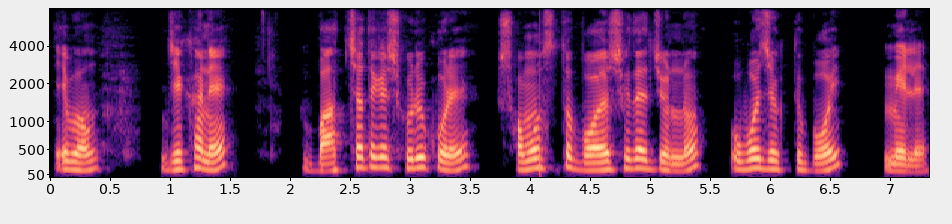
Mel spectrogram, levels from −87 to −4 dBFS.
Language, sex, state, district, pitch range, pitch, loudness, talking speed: Bengali, male, West Bengal, Dakshin Dinajpur, 135-170 Hz, 155 Hz, -18 LUFS, 100 wpm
